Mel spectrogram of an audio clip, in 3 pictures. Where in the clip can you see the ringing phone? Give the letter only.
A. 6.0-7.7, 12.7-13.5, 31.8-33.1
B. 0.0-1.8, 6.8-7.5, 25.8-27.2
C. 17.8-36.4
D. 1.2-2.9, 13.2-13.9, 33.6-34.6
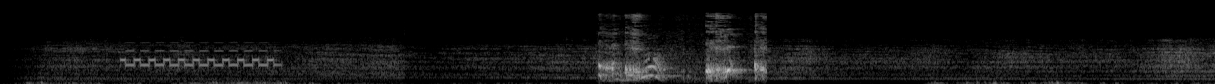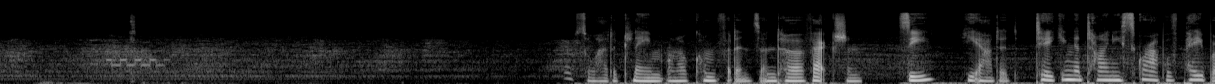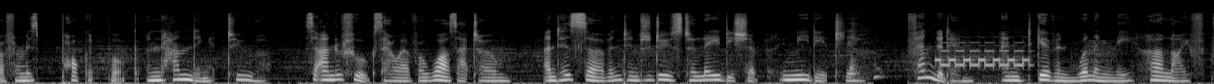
D.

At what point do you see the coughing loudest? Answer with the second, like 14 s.
7 s.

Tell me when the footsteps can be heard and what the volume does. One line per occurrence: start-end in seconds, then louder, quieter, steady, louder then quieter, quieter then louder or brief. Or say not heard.
not heard.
